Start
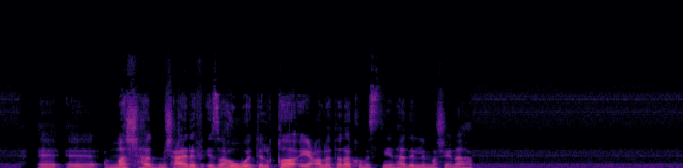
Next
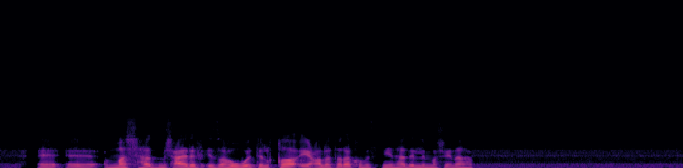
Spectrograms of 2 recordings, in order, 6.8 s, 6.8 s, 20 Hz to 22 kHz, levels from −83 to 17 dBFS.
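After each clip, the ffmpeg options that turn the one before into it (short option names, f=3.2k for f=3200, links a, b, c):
-af "lowpass=f=2.7k:w=0.5412,lowpass=f=2.7k:w=1.3066,volume=-1dB"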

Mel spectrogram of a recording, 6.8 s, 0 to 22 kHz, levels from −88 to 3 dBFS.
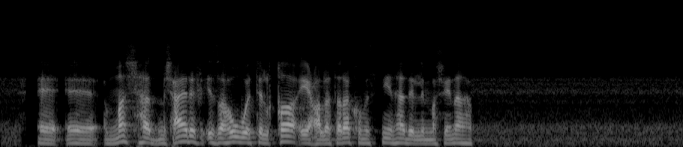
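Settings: -filter_complex "[0:a]acrossover=split=120|750[a][b][c];[a]acompressor=threshold=-55dB:ratio=4[d];[b]acompressor=threshold=-32dB:ratio=4[e];[c]acompressor=threshold=-38dB:ratio=4[f];[d][e][f]amix=inputs=3:normalize=0,acrossover=split=320|750[g][h][i];[g]alimiter=level_in=17dB:limit=-24dB:level=0:latency=1,volume=-17dB[j];[j][h][i]amix=inputs=3:normalize=0,volume=-1.5dB"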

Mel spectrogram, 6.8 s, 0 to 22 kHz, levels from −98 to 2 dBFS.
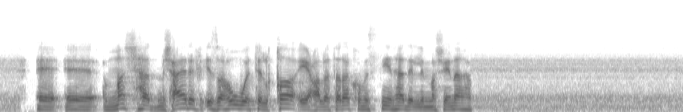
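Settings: -af "acompressor=threshold=-40dB:ratio=5,volume=5.5dB"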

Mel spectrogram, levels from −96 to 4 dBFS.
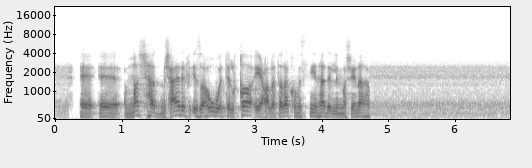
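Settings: -af "lowshelf=f=270:g=-9,volume=2dB"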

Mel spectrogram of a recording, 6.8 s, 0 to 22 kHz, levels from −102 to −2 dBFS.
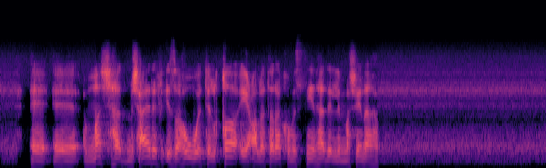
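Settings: -af "aexciter=amount=14.4:drive=8.6:freq=3k,highpass=440,equalizer=f=790:t=q:w=4:g=7,equalizer=f=1.2k:t=q:w=4:g=-9,equalizer=f=2.7k:t=q:w=4:g=5,lowpass=f=4.4k:w=0.5412,lowpass=f=4.4k:w=1.3066,volume=-3dB"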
